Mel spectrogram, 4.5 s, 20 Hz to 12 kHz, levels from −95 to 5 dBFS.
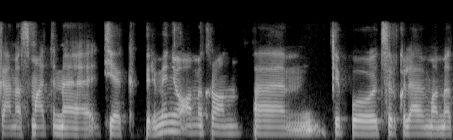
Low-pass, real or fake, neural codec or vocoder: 7.2 kHz; real; none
